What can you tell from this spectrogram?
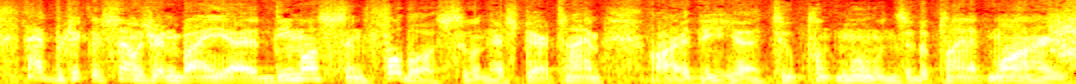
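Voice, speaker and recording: A man with an American accent talks at a medium pitch, swinging very widely in pitch. Noticeable background noise is heard. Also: fairly quick pace. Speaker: radio disc jockey. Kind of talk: late-night radio DJ talk.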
